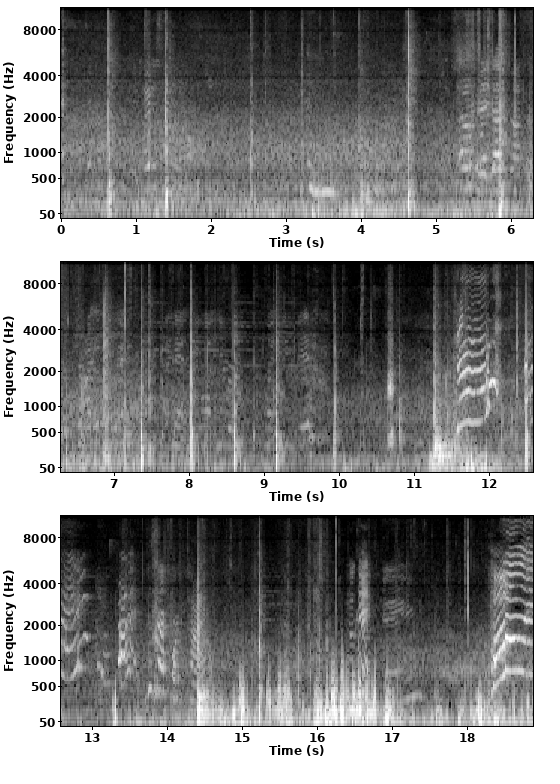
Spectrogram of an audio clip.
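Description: Basketball bounced on a concrete driveway, sharp bounces again and again, about two a second through the middle stretch.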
